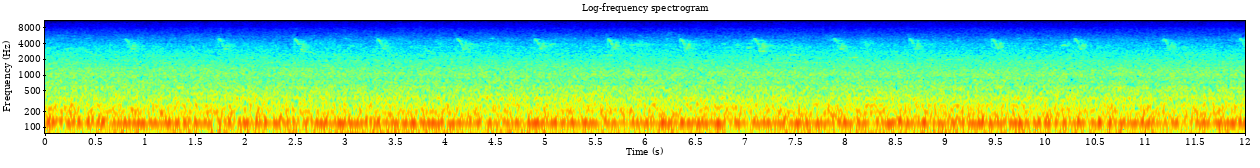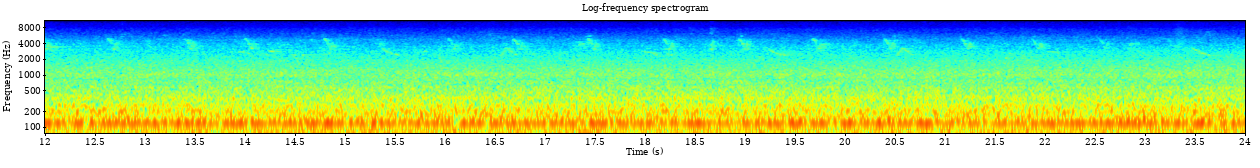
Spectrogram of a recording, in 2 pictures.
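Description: A small bird repeating a short, high, falling chirp about once or twice a second, over a steady low rumble.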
